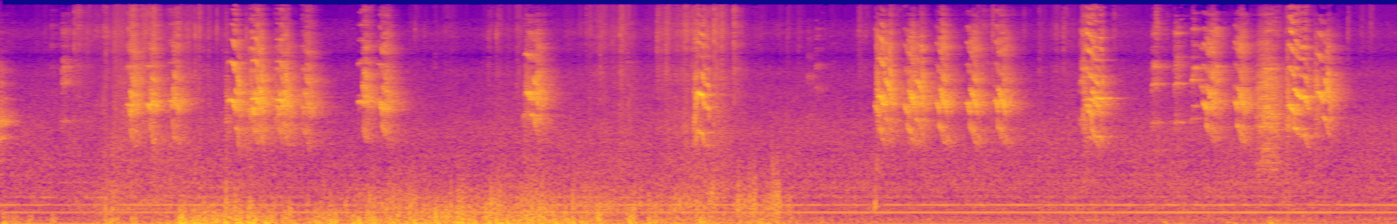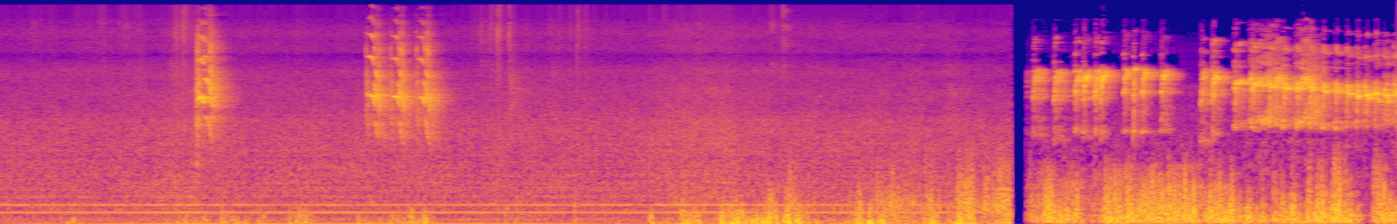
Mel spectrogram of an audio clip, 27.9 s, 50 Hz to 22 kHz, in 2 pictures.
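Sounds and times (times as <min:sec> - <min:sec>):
parrots calling: 0:00.0 - 0:04.1, 0:08.7 - 0:13.6, 0:17.6 - 0:18.6.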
